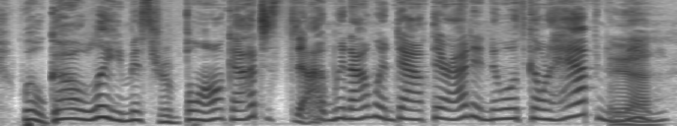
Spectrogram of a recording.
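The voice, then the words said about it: Exaggerated cartoonish Southern accent. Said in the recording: “goofy southern accent... She turns into a cartoon southern woman... not like a normal southern lady”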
